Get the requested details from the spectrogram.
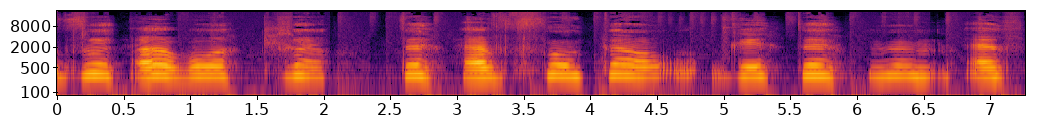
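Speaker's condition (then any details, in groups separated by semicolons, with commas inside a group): Cerebral palsy; from birth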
